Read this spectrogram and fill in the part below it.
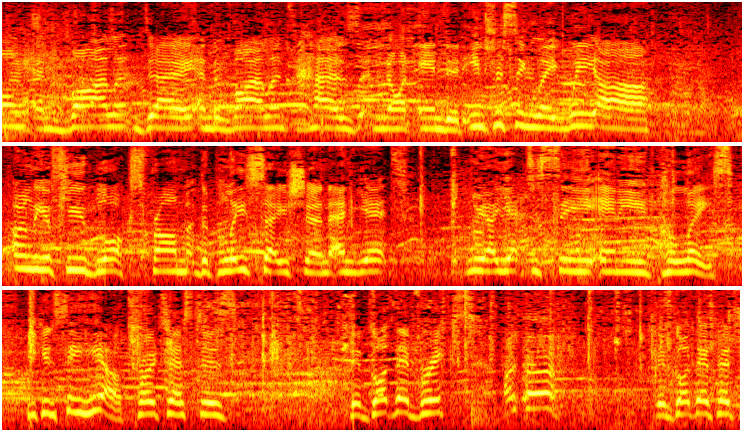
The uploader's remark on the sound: live from the New York Stock Exchange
